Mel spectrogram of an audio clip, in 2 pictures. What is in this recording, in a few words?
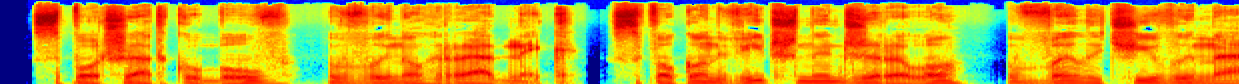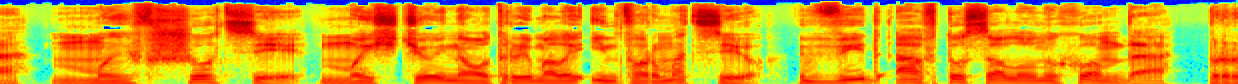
locutor ucraniano ukrainian male voiceover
